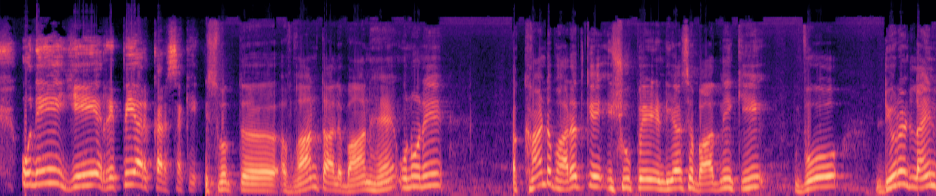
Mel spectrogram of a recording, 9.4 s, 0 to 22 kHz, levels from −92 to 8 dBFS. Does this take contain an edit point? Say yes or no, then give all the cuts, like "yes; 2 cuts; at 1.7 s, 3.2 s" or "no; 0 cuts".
yes; 1 cut; at 2.1 s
